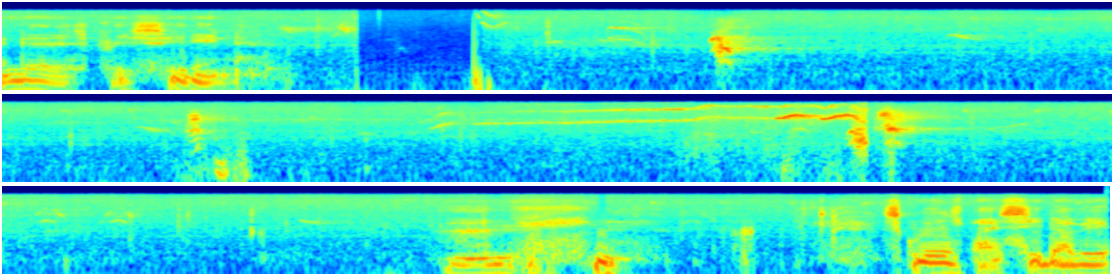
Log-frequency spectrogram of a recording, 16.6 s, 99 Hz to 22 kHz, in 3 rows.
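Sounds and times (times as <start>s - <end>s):
steady hiss: 0.0s - 16.6s
speech: 0.1s - 1.6s, 15.8s - 16.6s
dog squealing with high rising whistles: 3.6s - 4.0s
dogs barking outdoors: 3.6s - 4.2s.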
